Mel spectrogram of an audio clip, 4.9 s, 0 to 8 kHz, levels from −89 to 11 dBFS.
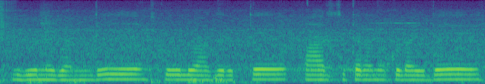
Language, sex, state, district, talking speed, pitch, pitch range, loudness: Kannada, female, Karnataka, Dakshina Kannada, 75 wpm, 170 Hz, 165-180 Hz, -14 LUFS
